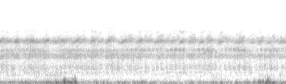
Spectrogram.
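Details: Outdoor chorus of frogs and Korean narrow-mouthed toads, heard a little fainter. A continuous high trilling hum runs throughout, broken by two short clusters of deep croaks near the start and the end.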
